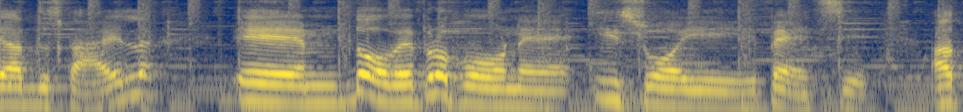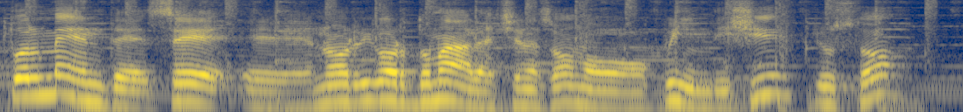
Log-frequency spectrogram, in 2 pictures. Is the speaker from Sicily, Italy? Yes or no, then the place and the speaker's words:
yes; Sicily, Italy; io sono siciliano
